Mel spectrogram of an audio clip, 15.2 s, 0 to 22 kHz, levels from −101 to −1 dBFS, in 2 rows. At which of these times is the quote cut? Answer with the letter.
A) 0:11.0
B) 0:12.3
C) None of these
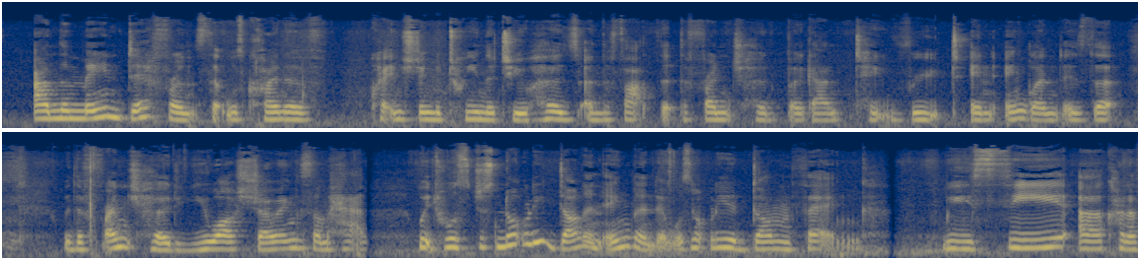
C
